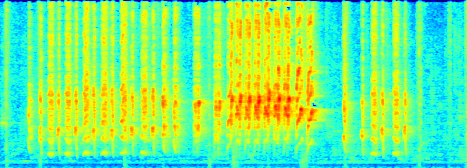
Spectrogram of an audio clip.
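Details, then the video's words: Sogon bird in lively song, used to make other birds start singing and answer back: steady high chattering twitters swell into a loud, fast, shimmering trill before easing off. "Pancingan Sogon Bahan Agar Cepat Bunyi Gacor dan Langsung Respon Nyaut"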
